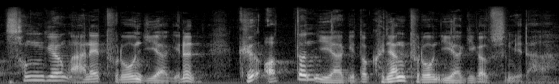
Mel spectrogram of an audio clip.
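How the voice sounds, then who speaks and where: Man, pastor, sermon, husky voice, lively emphatic delivery, filler pauses. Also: medium pitch. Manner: storytelling with emphatic rises, filler "어".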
